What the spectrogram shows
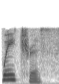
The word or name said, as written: waitress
